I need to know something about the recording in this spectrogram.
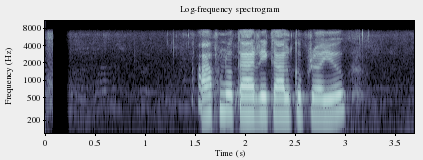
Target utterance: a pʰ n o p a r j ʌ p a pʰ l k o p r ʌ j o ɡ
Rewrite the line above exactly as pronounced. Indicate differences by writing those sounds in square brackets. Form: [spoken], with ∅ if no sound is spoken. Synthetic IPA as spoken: a pʰ n o [k] a r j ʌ [k] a [∅] l k o p r ʌ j o ɡ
